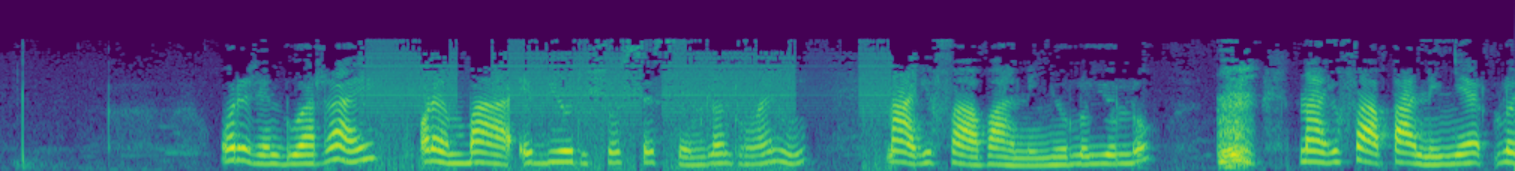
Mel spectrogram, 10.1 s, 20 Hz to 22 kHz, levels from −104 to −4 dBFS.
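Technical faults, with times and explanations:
Throughout, MP3 compression: the speech sounds watery and swirly, with a dull top end where nothing is heard above 8.4 kHz. This is likely MP3 coding at a low bitrate, roughly 32 kbps. With so few bits, the encoder cuts the treble at a fixed frequency and drops weak frequency components, which then flicker on and off from frame to frame. That flickering produces the swirling texture, and the damage is plainly audible.
2.40–6.36 s, computer activity noise: a buzzing, chirping layer rises under the speech, pulsing roughly 150 times a second at around 20 dB below the speech level, then stops. It follows the computer's own activity, not the sound being recorded. Load changes in the processor, graphics card or mouse shift the ground that the audio circuit shares, and the recording picks up that fluctuation as the buzz.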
